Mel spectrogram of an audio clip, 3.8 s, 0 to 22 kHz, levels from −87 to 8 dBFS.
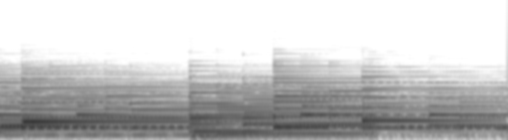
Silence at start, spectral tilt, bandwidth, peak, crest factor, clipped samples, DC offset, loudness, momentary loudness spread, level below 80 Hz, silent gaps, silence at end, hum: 0 s; -10.5 dB/octave; 4.6 kHz; -4 dBFS; 16 dB; under 0.1%; under 0.1%; -20 LUFS; 8 LU; -50 dBFS; none; 0 s; none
